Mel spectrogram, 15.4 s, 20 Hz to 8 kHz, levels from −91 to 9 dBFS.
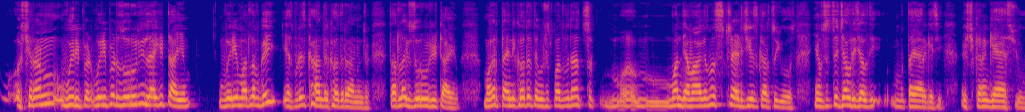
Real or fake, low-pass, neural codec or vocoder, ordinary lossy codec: real; none; none; none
